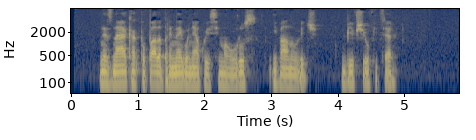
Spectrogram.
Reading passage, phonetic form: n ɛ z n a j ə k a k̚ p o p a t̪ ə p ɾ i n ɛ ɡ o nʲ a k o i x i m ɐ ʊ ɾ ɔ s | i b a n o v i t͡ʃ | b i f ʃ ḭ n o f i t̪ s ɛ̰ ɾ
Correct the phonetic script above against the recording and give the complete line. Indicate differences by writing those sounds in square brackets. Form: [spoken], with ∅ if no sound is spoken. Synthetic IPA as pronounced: n ɛ z n a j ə k a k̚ p o p a [d̪] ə p ɾ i n ɛ ɡ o nʲ a k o i [s] i m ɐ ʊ ɾ [u] s | i [v] a n o v i t͡ʃ | b i f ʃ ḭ [∅] o f i t̪ s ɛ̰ ɾ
